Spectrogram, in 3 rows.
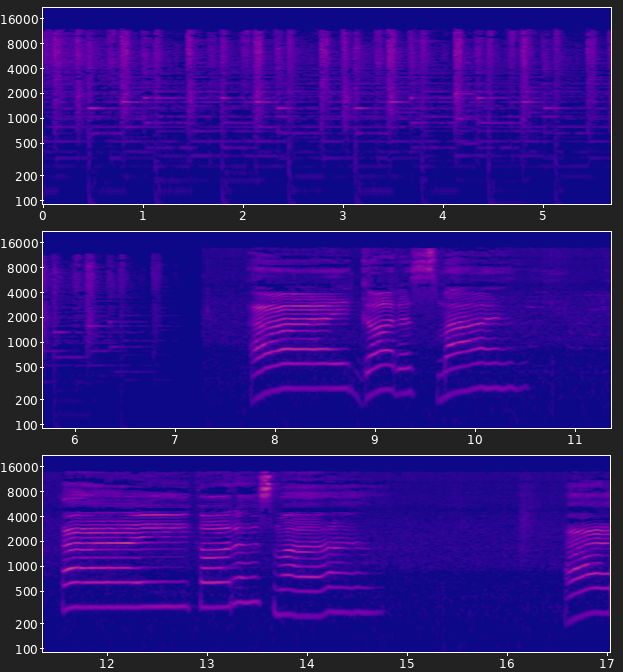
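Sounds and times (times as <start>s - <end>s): woman singing wordlessly: 7.7s - 10.6s, 11.5s - 14.8s, 16.6s - 17.0s.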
